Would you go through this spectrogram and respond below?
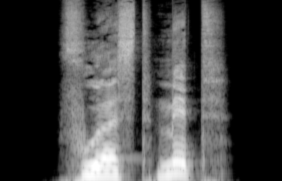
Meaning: second-person singular preterite of mitfahren
- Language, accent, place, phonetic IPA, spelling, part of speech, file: German, Germany, Berlin, [ˌfuːɐ̯st ˈmɪt], fuhrst mit, verb, De-fuhrst mit.ogg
